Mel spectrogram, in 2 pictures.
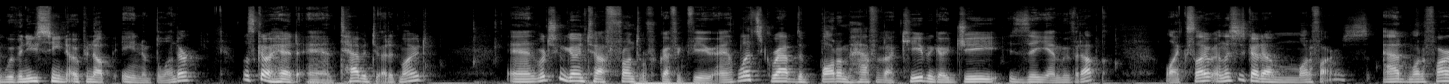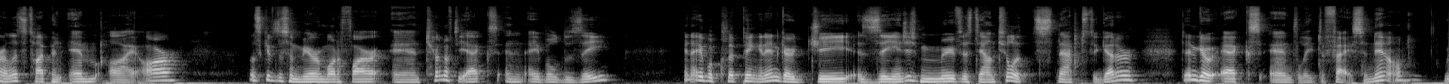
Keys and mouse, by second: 1.2 middle click, 3.9 click, 4.4 Tab, 5.5 KP_1, 6.2 z, 7.3 click, 8.6 g, 9.6 z, 10.3 click, 10.5 z, 11.0 middle click, 12.7 click, 13.5-17.0 drag, 18.4 click, 19.7 click, 21.1 click, 21.7 middle click, 22.4 g, 22.9 z, 24.6 click, 26.1 x, 27.6 z, 28.2 a, 28.5-28.9 middle drag.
